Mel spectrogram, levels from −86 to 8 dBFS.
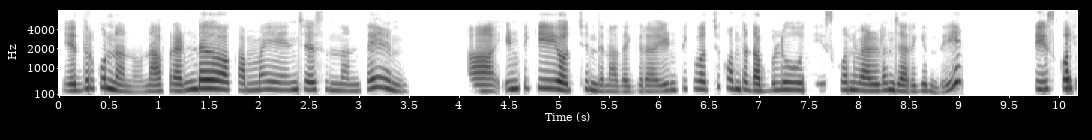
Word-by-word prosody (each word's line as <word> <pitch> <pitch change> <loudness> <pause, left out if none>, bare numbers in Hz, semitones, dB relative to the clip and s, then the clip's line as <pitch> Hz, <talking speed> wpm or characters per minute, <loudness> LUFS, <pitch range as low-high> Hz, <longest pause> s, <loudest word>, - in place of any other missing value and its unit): ఎదుర్కొన్నాను. 265 - +2
నా 205 - -2
ఫ్రెండు 245 +6 +4 0.2
ఒక 260 - -6
అమ్మాయి 255 +3 -5
ఏం 245 +1 -6
చేసిందంటే, 250 0 -2 1.0
ఆహ్, 215 0 -1 0.2
ఇంటికి 310 +2 0 0.2
వచ్చింది 240 -1 -4
నా - - -9
దగ్గర. 205 +1 -10 0.2
ఇంటికి 285 +5 -11
వచ్చి 270 +7 -5
కొంత 275 -2 +1
డబ్బులు 240 +4 +1 0.3
తీసుకొని 260 - -4
వెళ్ళడం 225 +3 +1
జరిగింది. 200 - -4 0.9
తీసుకొని 290 +2 +3
250 Hz, 120 wpm, -22 LUFS, 220-285 Hz, 1.0 s, ఫ్రెండు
